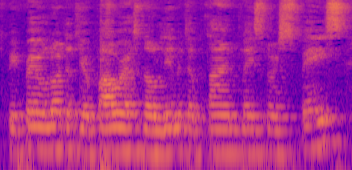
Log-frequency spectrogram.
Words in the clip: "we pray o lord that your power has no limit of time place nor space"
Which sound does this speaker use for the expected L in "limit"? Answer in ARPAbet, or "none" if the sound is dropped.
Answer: L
